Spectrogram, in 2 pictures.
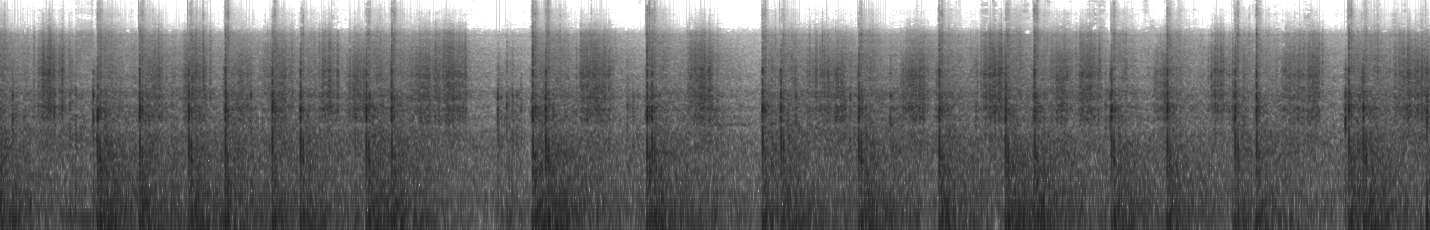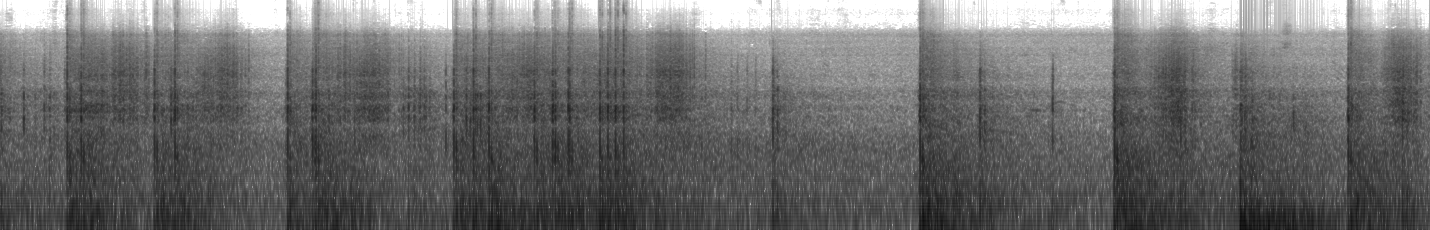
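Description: Fireworks display: a fast, dense run of bangs going off one after another, thinning after about twenty seconds into a few separate, louder, deeper booms near the end.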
